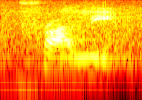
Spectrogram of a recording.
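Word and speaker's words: Praslin: Good afternoon from Proline Island. It's actually spelled like this, but it's pronounced Proline.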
